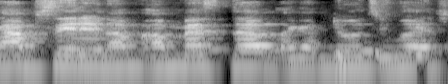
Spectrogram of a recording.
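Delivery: weeping, choked-up, tearful delivery. Retelling calling the youth pastor one night, retelling own crying.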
